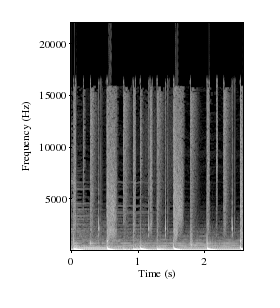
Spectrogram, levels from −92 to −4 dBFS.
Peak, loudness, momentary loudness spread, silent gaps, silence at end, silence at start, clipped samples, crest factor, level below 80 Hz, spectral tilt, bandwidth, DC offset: 0 dBFS; -13 LUFS; 5 LU; none; 0 s; 0 s; 0.7%; 10 dB; -12 dBFS; -6 dB/octave; 16.5 kHz; under 0.1%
